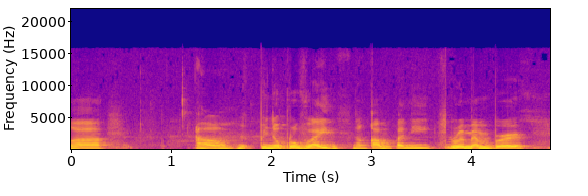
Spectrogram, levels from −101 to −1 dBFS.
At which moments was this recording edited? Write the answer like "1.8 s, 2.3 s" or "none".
3.6 s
